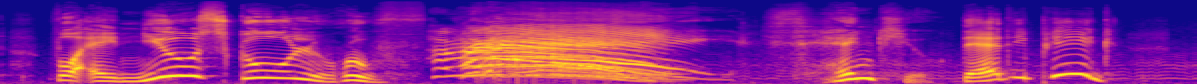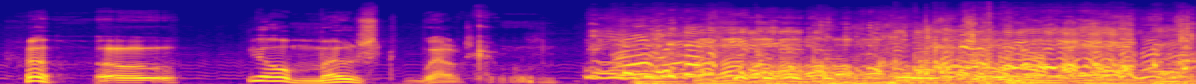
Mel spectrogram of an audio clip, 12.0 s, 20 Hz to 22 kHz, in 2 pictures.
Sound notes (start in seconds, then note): 6.1 chuckles; 8.9 all laughing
